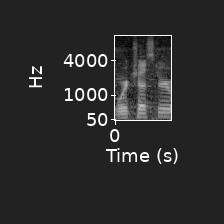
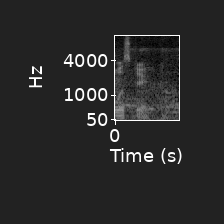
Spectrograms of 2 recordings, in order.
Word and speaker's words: Worcester: Is it really said like that? Worcester, yeah. Oh, wow. Like, it looks like Worcester or whatever. Yeah. It's pronounced Worcester.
